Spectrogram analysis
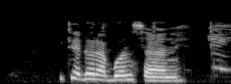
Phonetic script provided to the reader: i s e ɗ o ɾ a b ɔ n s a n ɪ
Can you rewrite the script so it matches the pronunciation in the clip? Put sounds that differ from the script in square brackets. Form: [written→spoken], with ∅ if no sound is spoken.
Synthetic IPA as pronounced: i [s→t] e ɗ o ɾ a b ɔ n s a n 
